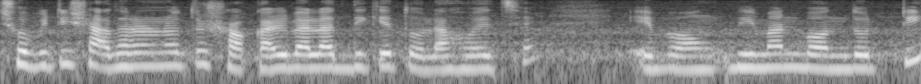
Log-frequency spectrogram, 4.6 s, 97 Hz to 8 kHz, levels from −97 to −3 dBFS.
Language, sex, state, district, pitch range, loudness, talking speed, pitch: Bengali, female, West Bengal, North 24 Parganas, 220-275 Hz, -19 LUFS, 105 wpm, 235 Hz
